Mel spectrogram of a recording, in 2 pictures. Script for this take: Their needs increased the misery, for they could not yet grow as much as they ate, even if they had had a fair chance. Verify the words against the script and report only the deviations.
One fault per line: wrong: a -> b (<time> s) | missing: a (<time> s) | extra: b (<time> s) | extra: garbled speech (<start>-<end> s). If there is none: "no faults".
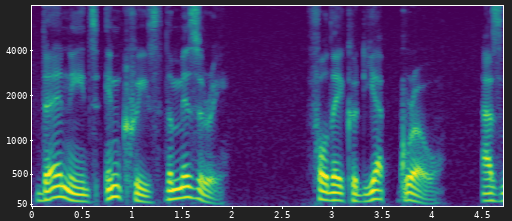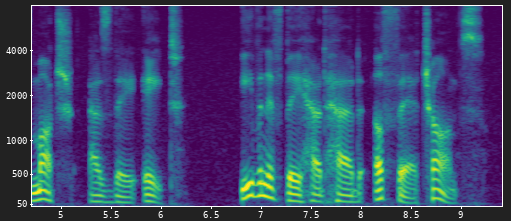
missing: not (3.3 s)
